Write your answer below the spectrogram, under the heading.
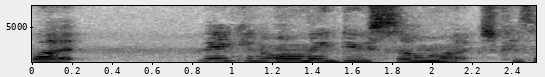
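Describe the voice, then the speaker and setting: Her pitch is high. The woman's intonation stays monotone and flat. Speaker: video creator painting on camera. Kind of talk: casual vlog talk while painting. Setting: hot room at home. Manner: projecting louder than usual.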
